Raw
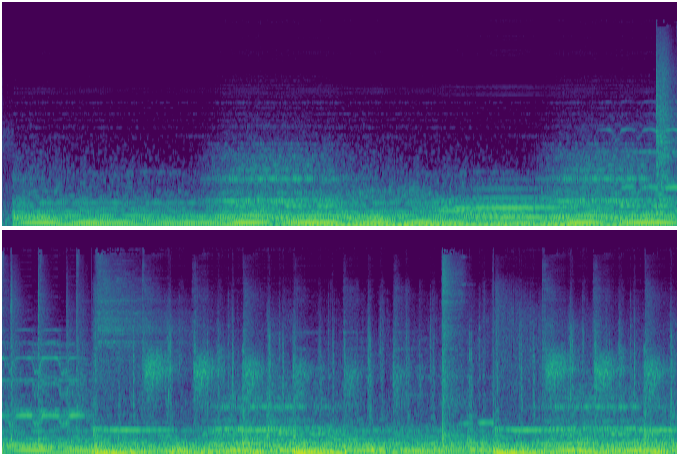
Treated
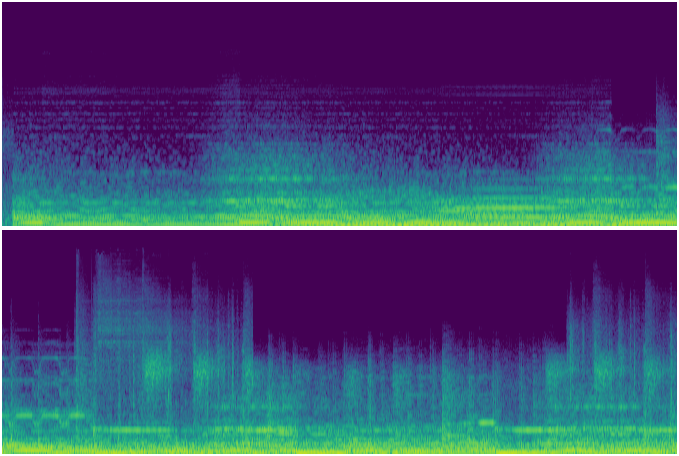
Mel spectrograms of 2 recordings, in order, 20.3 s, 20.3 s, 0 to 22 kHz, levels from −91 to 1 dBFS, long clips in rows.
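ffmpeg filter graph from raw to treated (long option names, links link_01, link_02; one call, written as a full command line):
ffmpeg -i in.wav -filter_complex "[0:a]asettb=1/sr,asplit=3[link_01][link_02][link_03];[link_01]atrim=end=0.594[link_04];[link_02]atrim=start=0.59:end=3.56,asetpts=PTS-STARTPTS,afade=type=in:duration=0.004:curve=qsin,afade=type=out:start_time=2.966:duration=0.004:curve=qsin,flanger=delay=18.5:depth=2.2:speed=1.3,highshelf=frequency=2100:gain=10[link_05];[link_03]atrim=start=3.556[link_06];[link_04][link_05]acrossfade=duration=0.004:curve1=hsin:curve2=qsin[link_07];[link_07][link_06]acrossfade=duration=0.004:curve1=qsin:curve2=hsin,asettb=1/sr,asplit=3[link_08][link_09][link_10];[link_08]atrim=end=9.134[link_11];[link_09]atrim=start=9.13:end=11.2,asetpts=PTS-STARTPTS,afade=type=in:duration=0.004:curve=qsin,afade=type=out:start_time=2.066:duration=0.004:curve=qsin,lowpass=1100,lowshelf=frequency=170:gain=8.5[link_12];[link_10]atrim=start=11.196[link_13];[link_11][link_12]acrossfade=duration=0.004:curve1=hsin:curve2=qsin[link_14];[link_14][link_13]acrossfade=duration=0.004:curve1=qsin:curve2=hsin,asettb=1/sr,asplit=3[link_15][link_16][link_17];[link_15]atrim=end=13.884[link_18];[link_16]atrim=start=13.88:end=18.59,asetpts=PTS-STARTPTS,afade=type=in:duration=0.004:curve=qsin,afade=type=out:start_time=4.706:duration=0.004:curve=qsin,lowpass=frequency=1400:width=0.5412,lowpass=frequency=1400:width=1.3066,asplit=2[link_19][link_20];[link_20]adelay=30,volume=-3.5dB[link_21];[link_19][link_21]amix=inputs=2:normalize=0,atrim=end_sample=207711,bandreject=frequency=59.83:width_type=h:width=4,bandreject=frequency=119.66:width_type=h:width=4,bandreject=frequency=179.49:width_type=h:width=4,bandreject=frequency=239.32:width_type=h:width=4,bandreject=frequency=299.15:width_type=h:width=4,bandreject=frequency=358.98:width_type=h:width=4,bandreject=frequency=418.81:width_type=h:width=4,bandreject=frequency=478.64:width_type=h:width=4,bandreject=frequency=538.47:width_type=h:width=4,bandreject=frequency=598.3:width_type=h:width=4,bandreject=frequency=658.13:width_type=h:width=4,bandreject=frequency=717.96:width_type=h:width=4,bandreject=frequency=777.79:width_type=h:width=4,bandreject=frequency=837.62:width_type=h:width=4,bandreject=frequency=897.45:width_type=h:width=4,bandreject=frequency=957.28:width_type=h:width=4,bandreject=frequency=1017.11:width_type=h:width=4,bandreject=frequency=1076.94:width_type=h:width=4,bandreject=frequency=1136.77:width_type=h:width=4,bandreject=frequency=1196.6:width_type=h:width=4,bandreject=frequency=1256.43:width_type=h:width=4,bandreject=frequency=1316.26:width_type=h:width=4,bandreject=frequency=1376.09:width_type=h:width=4,bandreject=frequency=1435.92:width_type=h:width=4,bandreject=frequency=1495.75:width_type=h:width=4,bandreject=frequency=1555.58:width_type=h:width=4,bandreject=frequency=1615.41:width_type=h:width=4[link_22];[link_17]atrim=start=18.586[link_23];[link_18][link_22]acrossfade=duration=0.004:curve1=hsin:curve2=qsin[link_24];[link_24][link_23]acrossfade=duration=0.004:curve1=qsin:curve2=hsin,lowpass=frequency=2400:poles=1,equalizer=frequency=520:width=2:gain=4,alimiter=level_in=14dB:limit=-1dB:release=50:level=0:latency=1,volume=-7.5dB" out.wav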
